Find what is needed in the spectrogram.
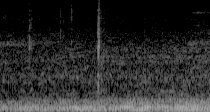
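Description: Low, steady outdoor background rumble, with one sharp click about a second in and a couple of fainter ticks before it.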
